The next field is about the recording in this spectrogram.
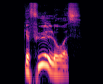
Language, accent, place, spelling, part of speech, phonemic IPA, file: German, Germany, Berlin, gefühllos, adjective, /ɡəˈfyːˌloːs/, De-gefühllos.ogg
- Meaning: 1. callous, insensitive 2. numb 3. impassive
